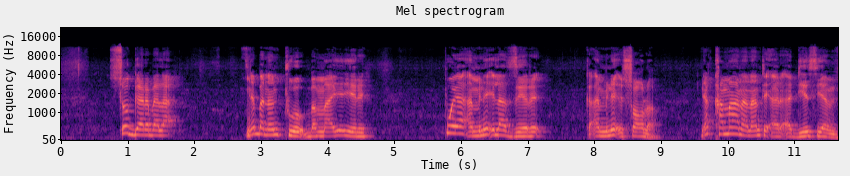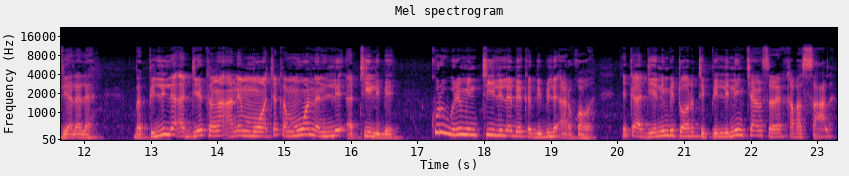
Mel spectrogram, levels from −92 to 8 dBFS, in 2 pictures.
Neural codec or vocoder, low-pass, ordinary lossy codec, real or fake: none; 10.8 kHz; Opus, 64 kbps; real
